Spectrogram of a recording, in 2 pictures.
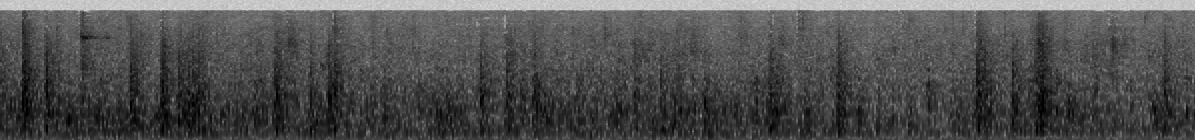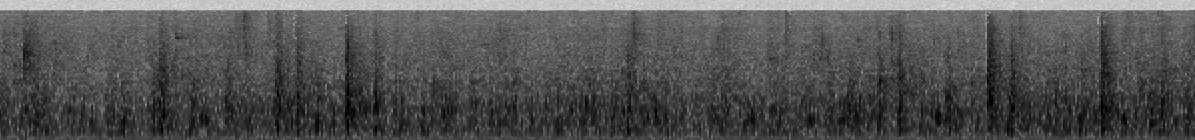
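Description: Heavy rain falling: many separate drops pattering irregularly over a steady hiss.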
